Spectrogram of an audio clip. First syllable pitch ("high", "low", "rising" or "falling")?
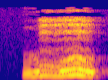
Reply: rising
